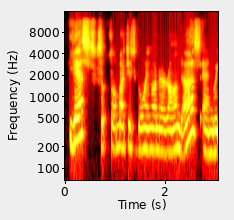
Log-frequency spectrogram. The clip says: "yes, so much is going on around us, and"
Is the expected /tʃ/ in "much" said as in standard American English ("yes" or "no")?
yes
